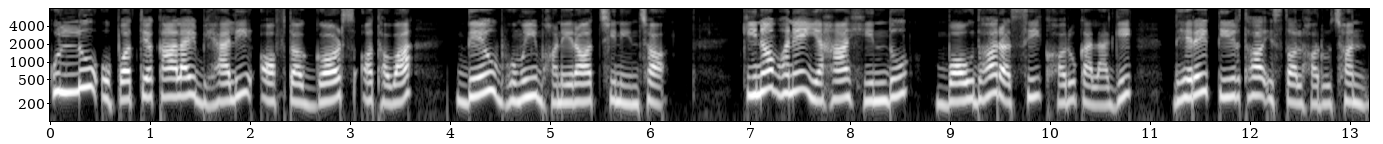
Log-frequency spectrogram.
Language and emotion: Nepali, neutral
